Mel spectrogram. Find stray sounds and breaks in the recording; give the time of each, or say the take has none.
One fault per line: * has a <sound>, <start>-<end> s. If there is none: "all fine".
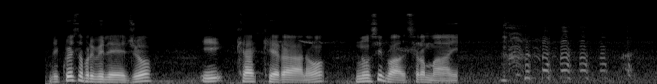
* has a laugh, 5.0-6.5 s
